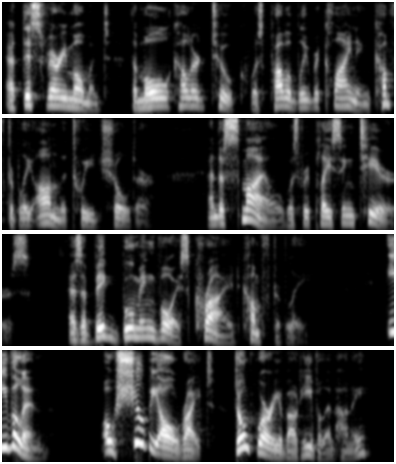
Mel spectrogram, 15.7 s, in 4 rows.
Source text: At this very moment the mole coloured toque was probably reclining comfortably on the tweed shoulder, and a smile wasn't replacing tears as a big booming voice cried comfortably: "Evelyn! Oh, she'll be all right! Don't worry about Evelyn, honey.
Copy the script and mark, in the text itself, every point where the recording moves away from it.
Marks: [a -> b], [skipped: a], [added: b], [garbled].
At this very moment the mole coloured toque was probably reclining comfortably on the tweed shoulder, and a smile [wasn't -> was] replacing tears as a big booming voice cried comfortably: "Evelyn! Oh, she'll be all right! Don't worry about Evelyn, honey.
